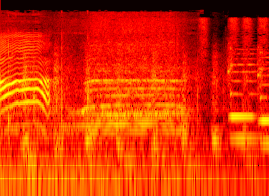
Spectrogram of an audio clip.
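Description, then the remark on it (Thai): A train whistle sounds in several loud, drawn-out blasts, one bending downward in pitch, over a steady low rumble of a train pulling away. “เอาเอารีบไปรีบไปเดี๋ยวจะขึ้นรถไฟไม่ทัน”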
